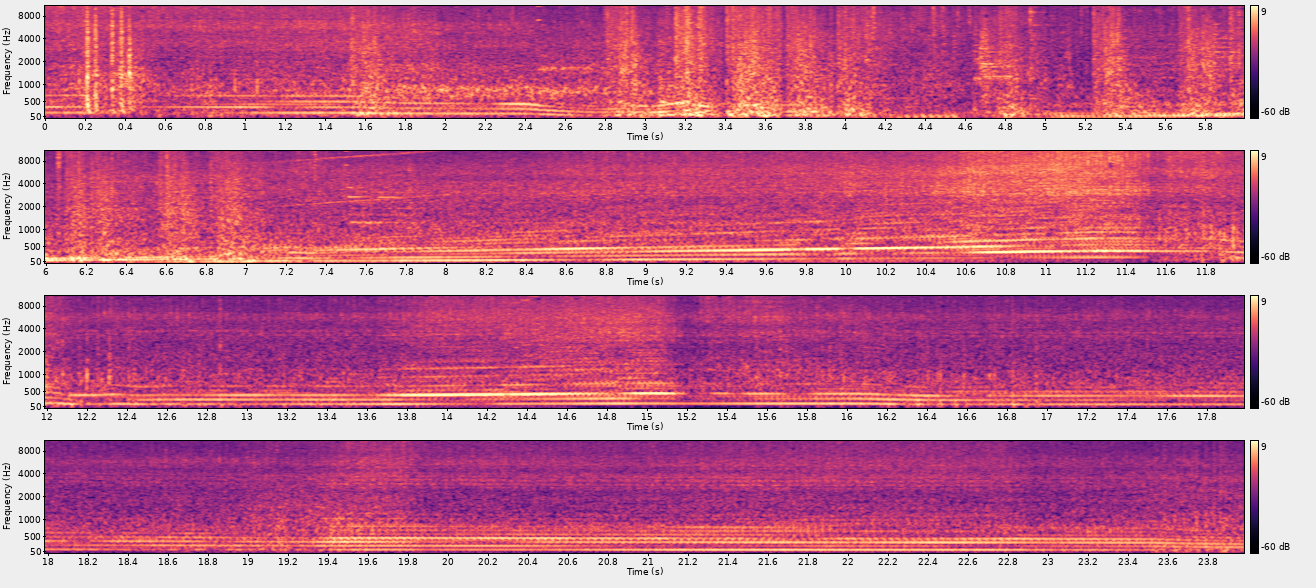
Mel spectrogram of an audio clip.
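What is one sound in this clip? A car engine roars, revving up and down as gears shift.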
